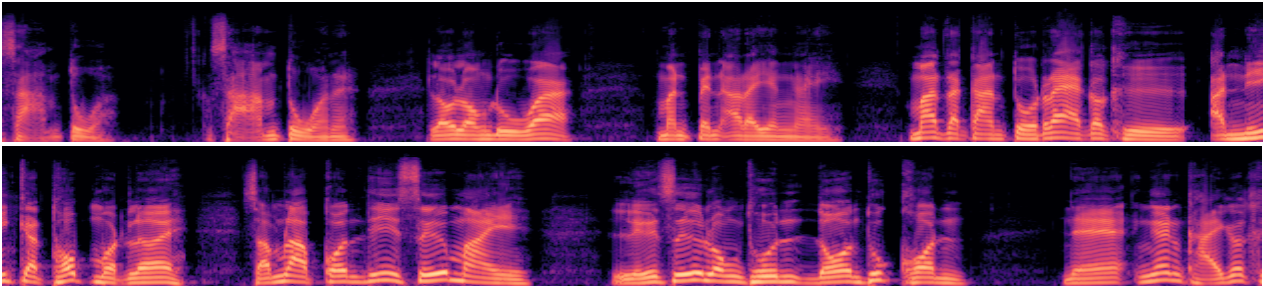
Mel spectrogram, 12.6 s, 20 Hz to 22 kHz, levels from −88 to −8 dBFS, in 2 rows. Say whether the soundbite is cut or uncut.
uncut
